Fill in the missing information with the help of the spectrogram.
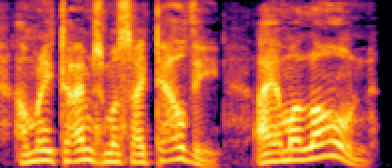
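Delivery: high, loud, fed-up yell; exasperated shout. A narrator's reading. Andres fed up with repeating himself, shouting. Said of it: "Andres shouted".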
